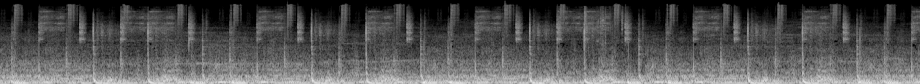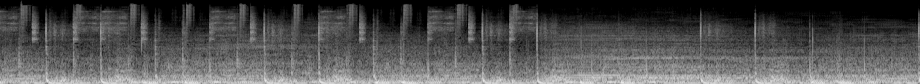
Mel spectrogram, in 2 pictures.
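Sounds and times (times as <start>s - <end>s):
black hole dark atmospheric sound effect: 0.0s - 18.3s.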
